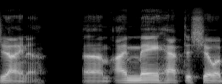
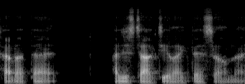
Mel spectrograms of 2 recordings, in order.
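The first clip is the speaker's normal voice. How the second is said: very low, deep, soft, seductive voice; 7 semitones lower, 9 dB quieter than usual. Speaker entertains the audience while others may not join, in a sexy voice. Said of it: "my, uh, sexy voice".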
